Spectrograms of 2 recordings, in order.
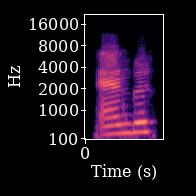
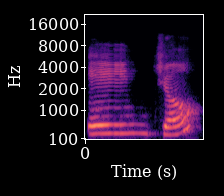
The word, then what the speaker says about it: angle: Because according to our soft G rule, when G is followed by E, it says J. So all of you say this is an angel and not angle. Okay, that's why it's spelled as G-L is read as angle. Okay, and that's the hard G sound.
